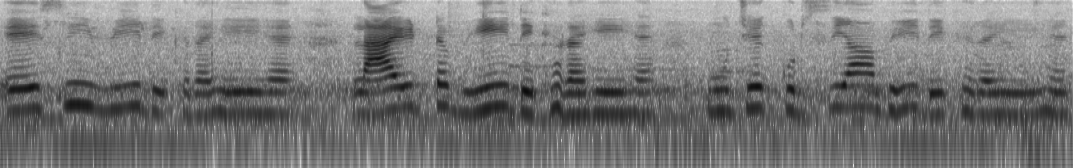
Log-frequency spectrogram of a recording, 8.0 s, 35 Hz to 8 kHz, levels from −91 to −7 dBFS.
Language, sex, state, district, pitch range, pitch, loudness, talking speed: Hindi, female, Madhya Pradesh, Dhar, 200-240 Hz, 210 Hz, -22 LUFS, 120 wpm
